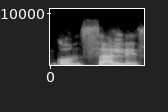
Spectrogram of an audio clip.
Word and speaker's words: González: González es una palabra grave que termina en Z.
